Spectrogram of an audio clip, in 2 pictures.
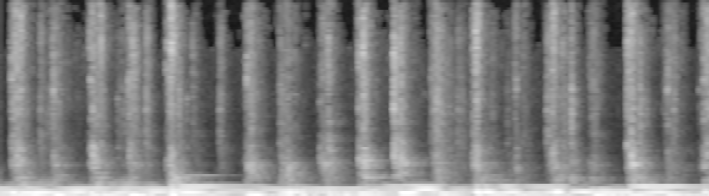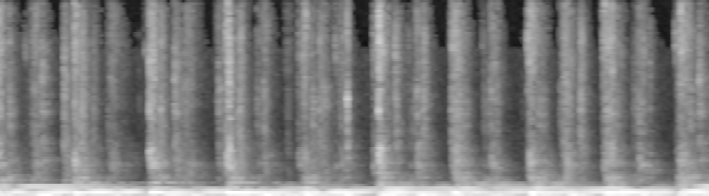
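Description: A group of Opsilon steel handpans played together in a steady rhythm, about three or four strokes a second, each note ringing on between strikes.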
